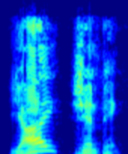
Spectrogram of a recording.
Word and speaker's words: Xi Jinping: President Trump meets with Chinese President Xi Jinping.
